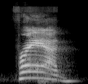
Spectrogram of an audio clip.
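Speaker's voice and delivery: loud, sudden call. Real, not acted. Interrupting herself to call to Fran, calling out. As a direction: call the name out loudly.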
